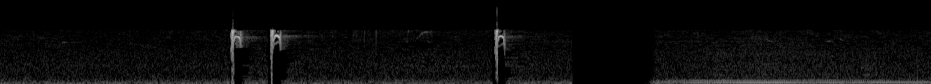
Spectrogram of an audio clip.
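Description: Three short, sharp bird chirps, each sweeping downward: two close together about two seconds in and one about five seconds in. After a brief dropout, a low steady hum fills the last few seconds.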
